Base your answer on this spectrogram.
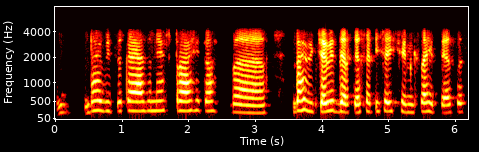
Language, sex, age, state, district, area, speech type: Marathi, female, 45-60, Maharashtra, Osmanabad, rural, conversation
